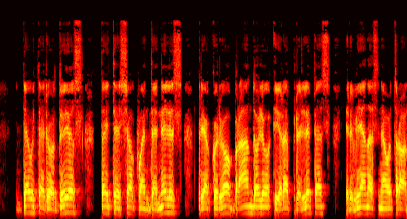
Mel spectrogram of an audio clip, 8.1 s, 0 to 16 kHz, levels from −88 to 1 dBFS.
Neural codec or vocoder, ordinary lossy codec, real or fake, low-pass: none; MP3, 48 kbps; real; 14.4 kHz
